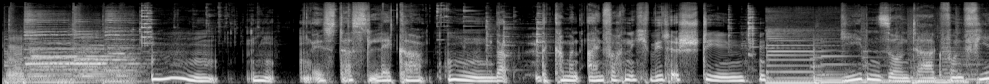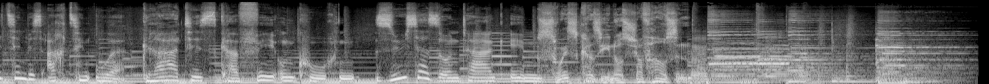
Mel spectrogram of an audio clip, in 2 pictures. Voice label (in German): Radio Spot, sprecherin; Swisscasinos; Suesser Sonntag; OAW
